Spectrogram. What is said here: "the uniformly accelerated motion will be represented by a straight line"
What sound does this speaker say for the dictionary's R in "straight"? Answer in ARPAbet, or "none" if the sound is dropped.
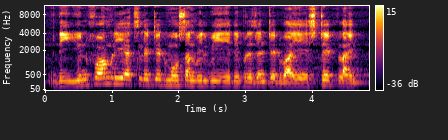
none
